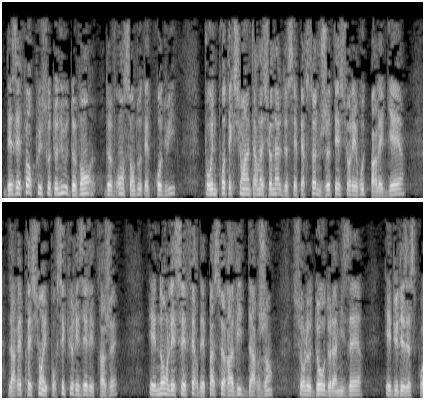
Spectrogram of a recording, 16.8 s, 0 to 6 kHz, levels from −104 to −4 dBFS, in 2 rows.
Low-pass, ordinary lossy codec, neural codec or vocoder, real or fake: 5.4 kHz; MP3, 24 kbps; none; real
